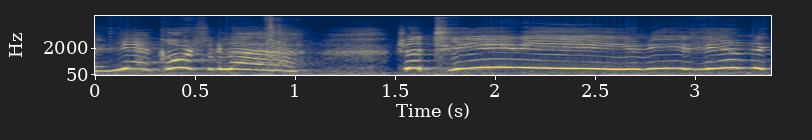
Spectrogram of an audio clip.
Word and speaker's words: Corsola: Corsola. That's how you say it. Yeah, Corsola.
